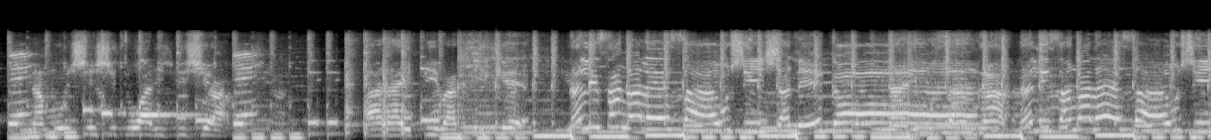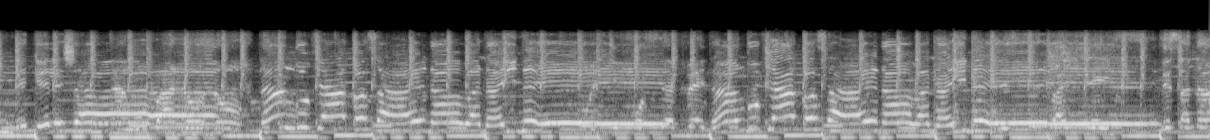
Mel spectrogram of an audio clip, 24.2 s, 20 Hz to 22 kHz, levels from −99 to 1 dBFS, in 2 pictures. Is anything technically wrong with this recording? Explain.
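Yes, there are two spots where the sound gets cut by the noise suppressor, at 3.4 to 3.65 s (dipping about 10 dB) and 18.88 to 19.21 s (about 7 dB). It mistook the sound for noise and pulled it down, so each stretch briefly sinks.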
